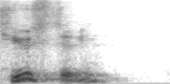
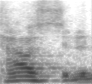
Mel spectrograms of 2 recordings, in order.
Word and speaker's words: Houston: In Texas, it's pronounced Houston, which is a city in Texas. In New York, the street is pronounced Houston.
